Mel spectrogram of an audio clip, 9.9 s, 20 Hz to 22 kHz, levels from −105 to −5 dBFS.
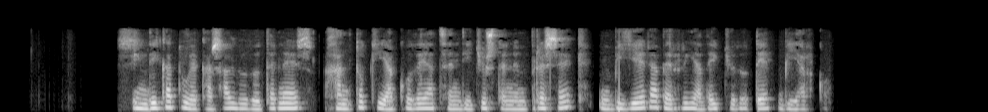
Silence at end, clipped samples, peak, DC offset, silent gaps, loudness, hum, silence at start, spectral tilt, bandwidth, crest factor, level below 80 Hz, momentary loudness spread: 1.8 s; under 0.1%; -6 dBFS; under 0.1%; 5.94-5.99 s; -26 LUFS; none; 1.2 s; -4 dB/octave; 8 kHz; 22 dB; -62 dBFS; 10 LU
